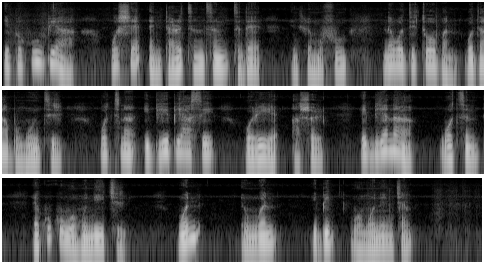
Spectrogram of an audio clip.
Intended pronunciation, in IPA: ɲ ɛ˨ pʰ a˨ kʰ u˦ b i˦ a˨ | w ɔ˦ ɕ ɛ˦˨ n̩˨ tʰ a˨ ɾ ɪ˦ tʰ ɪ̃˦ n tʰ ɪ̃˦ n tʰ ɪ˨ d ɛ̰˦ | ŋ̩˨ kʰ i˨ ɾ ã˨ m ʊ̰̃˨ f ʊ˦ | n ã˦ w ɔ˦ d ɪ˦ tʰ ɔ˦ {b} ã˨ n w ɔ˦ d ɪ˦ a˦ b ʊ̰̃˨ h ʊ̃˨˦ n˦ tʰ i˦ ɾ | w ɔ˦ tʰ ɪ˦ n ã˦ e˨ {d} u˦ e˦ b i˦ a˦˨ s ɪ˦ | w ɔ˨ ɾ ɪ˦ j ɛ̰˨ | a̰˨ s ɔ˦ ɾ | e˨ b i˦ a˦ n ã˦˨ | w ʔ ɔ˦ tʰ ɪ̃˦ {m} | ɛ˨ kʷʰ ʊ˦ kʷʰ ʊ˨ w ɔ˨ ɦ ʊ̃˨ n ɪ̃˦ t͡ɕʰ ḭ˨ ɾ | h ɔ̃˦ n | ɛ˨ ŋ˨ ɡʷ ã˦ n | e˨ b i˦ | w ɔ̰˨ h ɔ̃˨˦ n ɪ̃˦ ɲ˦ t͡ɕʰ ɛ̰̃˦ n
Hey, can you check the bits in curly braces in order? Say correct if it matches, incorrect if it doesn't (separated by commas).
correct, correct, incorrect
